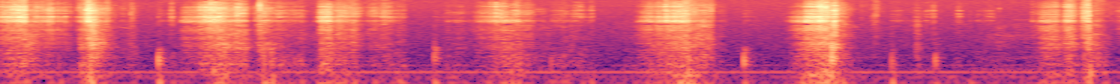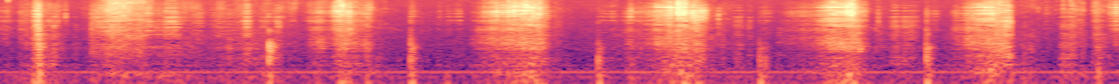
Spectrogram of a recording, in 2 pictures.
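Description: A gloved hand scrapes and carves the surface of a solid, light wooden board with a metal gouge. Repeated bright, rasping strokes rise and fade over a faint steady low hum, with short dry pauses between them.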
